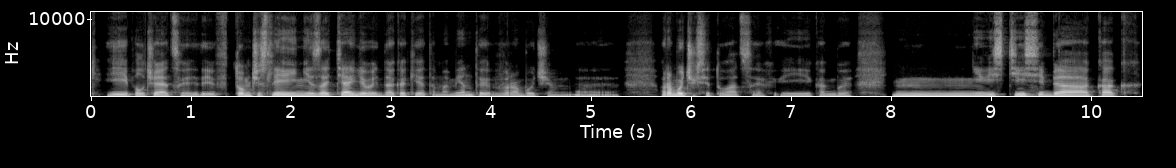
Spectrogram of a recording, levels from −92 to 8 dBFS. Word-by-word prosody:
И 135 -4 0
получается, 135 0 -1
и 130 - -5
в 145 - -16
том 140 -1 +3
числе 140 0 +3
и - - +1
не 130 0 +1
затягивать, 135 +1 +3
да, 130 0 -2
какие-то 135 -3 -4
моменты 135 +4 -4
в 130 - -10
рабочем, 130 +1 -8
э, 170 -3 -12 0.4
в - - -2
рабочих 140 -1 +5
ситуациях. 125 -1 -8
И 120 -1 -9
как 120 0 -11
бы 120 0 -9 0.4
н 130 0 0
не 135 0 0
вести 135 +5 +2
себя 140 -4 +3
как 470 - -2
135 Hz, 150 wpm, -23 LUFS, 130-140 Hz, 0.4 s, рабочих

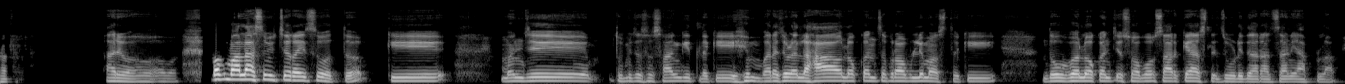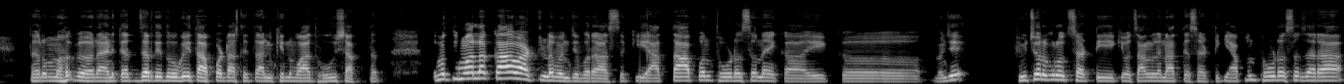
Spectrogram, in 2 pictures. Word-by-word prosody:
हां. 130 - -7 1.1
अरे 150 -1 +1
वाह, 135 -2 -3
वाह, 135 0 -9
वाह! 135 0 -13 0.4
मग 230 - +8
मला 225 0 +9
असं 225 - +2
विचारायचं 190 -4 +2
होतं 135 -3 -2 0.3
की 160 -1 +1 1.0
म्हणजे 160 +2 0 0.8
तुम्ही 150 +1 -6
जसं 150 -1 -6
सांगितलं 155 -3 -5
की 150 - -3 0.4
बऱ्याच 155 +2 -1
वेळेला 160 -3 +3
हा 160 - +5 0.2
लोकांचा 160 0 -4
प्रॉब्लेम 160 0 0
असतो 135 0 -7
की 145 - -6 0.8
दोघं 155 +1 +3
लोकांचे 160 -1 -1
स्वभाव 155 0 -3
सारखे 150 +1 -2
असले, 140 -2 -2
जोडीदाराचा 125 -2 -4
आणि 130 0 -5
आपला, 120 -1 -13 0.4
तर 160 +2 -1
मग 180 +3 0
अ, 165 -2 +3
आणि 155 +1 0
त्यात 165 -1 -2
जर 185 0 +5
ते 180 - +3
दोघेही 180 +2 +4
तापट 165 0 +3
असले, 160 +1 -3
तर 170 - -2
आणखीन 155 +1 -3
वाद 150 -2 0
होऊ 150 +4 -4
शकतात. 130 +2 -7
तर 270 -7 -15
मग 240 - +4
तुम्हाला 275 +2 +6
का 280 +1 +11
वाटलं 225 -8 +6
म्हणजे 155 -3 -1
बरं 150 -1 -1
असं 135 +5 -8
की 160 -1 -5
आता 145 +5 -1
आपण 195 +2 -1
थोडंसं, 175 0 -2
नाही 165 -2 -3
का, 140 -1 -5
एक 140 +1 -8
अ, 140 - -7 0.9
म्हणजे 150 - 0 0.6
फ्युचर 195 +6 +2
ग्रोथसाठी 175 -7 -1
किंवा 160 -2 -5
चांगल्या 165 +1 -4
नात्यासाठी 150 -3 -6
की 170 - -8
आपण 205 +7 -6
थोडंसं 195 +1 -1
जरा 180 0 +1
160 Hz, 160 wpm, -20 LUFS, 150-175 Hz, 1.1 s, का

